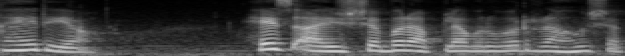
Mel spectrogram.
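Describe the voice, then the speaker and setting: A woman with an unremarkable speaking voice talks at a fairly high pitch, her intonation fairly even. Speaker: voiceover artist and blogger. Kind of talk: self-help blog narration.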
